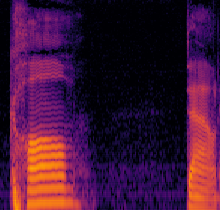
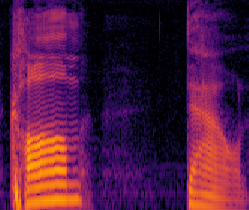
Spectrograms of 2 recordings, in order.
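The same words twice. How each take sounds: First: Calm said softer, down sinking lower and much softer; an even gentler Calm down. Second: Calm down. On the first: Pastor repeating the advice to anxious listeners, softer still. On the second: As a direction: ease the word Calm down gently. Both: Shown as a demonstration. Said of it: "do you need to hear that".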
